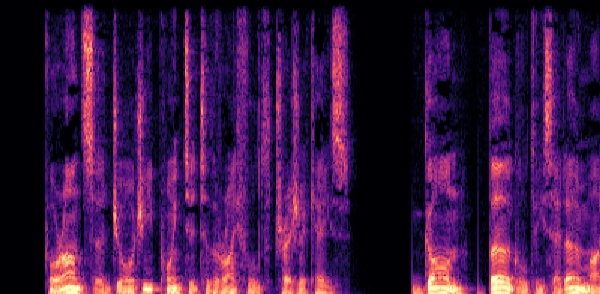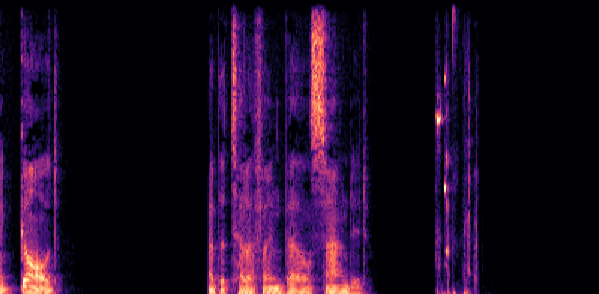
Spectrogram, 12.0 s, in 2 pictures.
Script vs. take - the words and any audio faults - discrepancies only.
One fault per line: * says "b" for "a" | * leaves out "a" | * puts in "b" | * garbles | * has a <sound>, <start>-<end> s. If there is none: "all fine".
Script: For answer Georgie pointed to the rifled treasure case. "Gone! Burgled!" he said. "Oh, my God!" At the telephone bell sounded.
* has a squeak, 10.3-10.8 s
